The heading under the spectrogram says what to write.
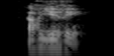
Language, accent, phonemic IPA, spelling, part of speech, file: French, France, /a.ʁje.ʁe/, arriérer, verb, LL-Q150 (fra)-arriérer.wav
- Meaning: to tarry (be late)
